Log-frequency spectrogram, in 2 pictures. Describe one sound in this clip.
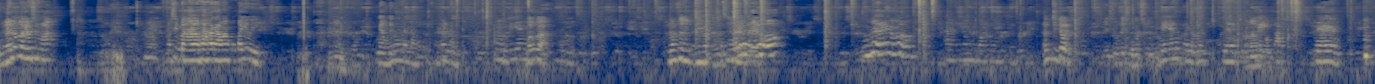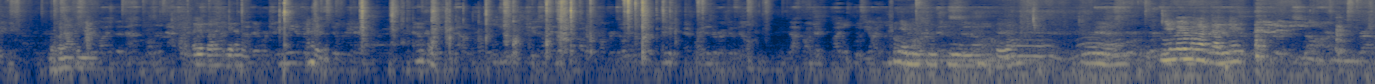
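Women talk casually close by.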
